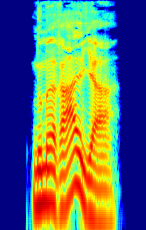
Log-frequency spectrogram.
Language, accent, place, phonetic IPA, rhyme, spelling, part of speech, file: German, Germany, Berlin, [numeˈʁaːli̯a], -aːli̯a, Numeralia, noun, De-Numeralia.ogg
- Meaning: plural of Numerale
